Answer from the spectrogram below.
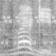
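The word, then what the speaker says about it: Maggey: can call me maggie it's maggie but it's pronounced maggie but it's spelled magee that was when you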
